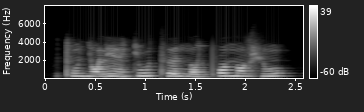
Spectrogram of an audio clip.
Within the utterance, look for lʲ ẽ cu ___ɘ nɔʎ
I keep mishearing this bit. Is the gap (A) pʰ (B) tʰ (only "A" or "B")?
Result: B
